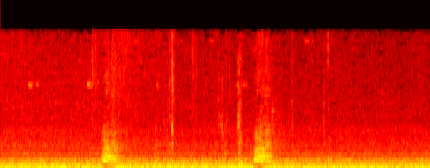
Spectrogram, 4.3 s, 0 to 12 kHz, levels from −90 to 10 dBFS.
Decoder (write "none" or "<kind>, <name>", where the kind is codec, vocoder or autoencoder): none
